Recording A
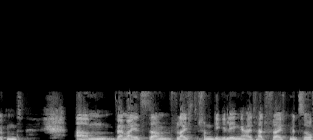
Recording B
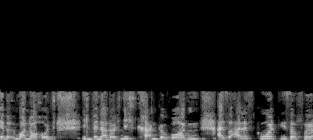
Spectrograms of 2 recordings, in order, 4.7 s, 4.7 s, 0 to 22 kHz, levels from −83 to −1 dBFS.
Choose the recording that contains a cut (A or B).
A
